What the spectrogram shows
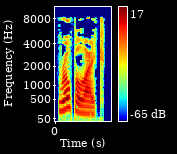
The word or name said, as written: ropelike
